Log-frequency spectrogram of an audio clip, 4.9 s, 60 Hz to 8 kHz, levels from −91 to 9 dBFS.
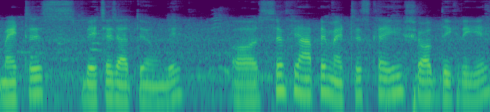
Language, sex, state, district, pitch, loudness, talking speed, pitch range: Hindi, male, Madhya Pradesh, Katni, 115 Hz, -20 LUFS, 185 wpm, 105-135 Hz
